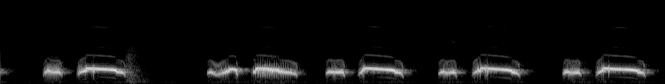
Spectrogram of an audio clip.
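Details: Spotted dove (cu đất) giving the gáy gọi calling coo in thổ voice, meant to spur other doves to coo: five low coo pairs, each a clipped note then a drawn-out, slightly rising-falling one, evenly spaced in silence.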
